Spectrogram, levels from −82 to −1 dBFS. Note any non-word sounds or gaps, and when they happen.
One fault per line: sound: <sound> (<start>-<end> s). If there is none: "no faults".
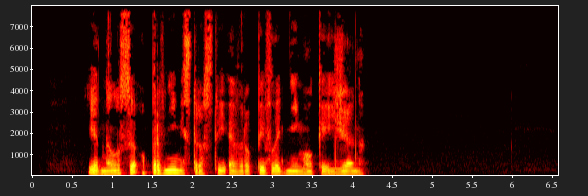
no faults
